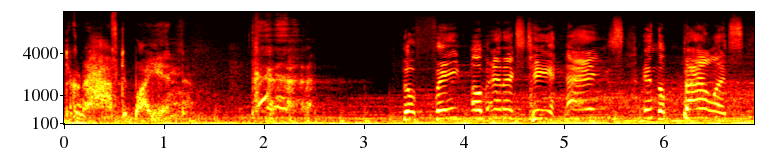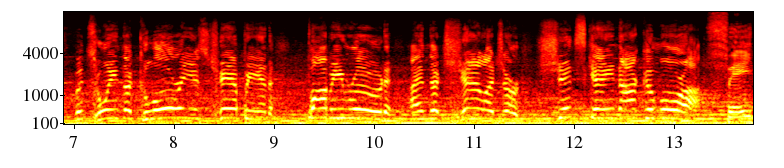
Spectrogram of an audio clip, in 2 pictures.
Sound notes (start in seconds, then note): 1.8 chuckling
